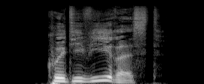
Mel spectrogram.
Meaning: second-person singular subjunctive I of kultivieren
- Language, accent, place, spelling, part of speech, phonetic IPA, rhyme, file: German, Germany, Berlin, kultivierest, verb, [kʊltiˈviːʁəst], -iːʁəst, De-kultivierest.ogg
